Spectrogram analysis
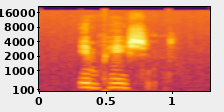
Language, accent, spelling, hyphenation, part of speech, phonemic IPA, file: English, US, impatient, im‧pa‧tient, adjective, /ɪmˈpeɪʃənt/, En-us-impatient.ogg
- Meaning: 1. Restless, short of temper, and intolerant of delays 2. Anxious and eager, especially to begin or have something 3. Not to be borne; unendurable 4. Prompted by, or exhibiting, impatience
